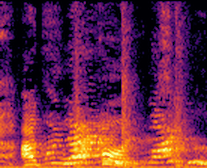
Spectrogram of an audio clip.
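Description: A young girl speaking: only child speech, its words not caught by the transcript.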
